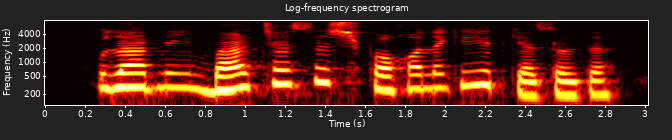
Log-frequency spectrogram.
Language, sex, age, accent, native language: Uzbek, female, 19-29, Samarqand, Uzbek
